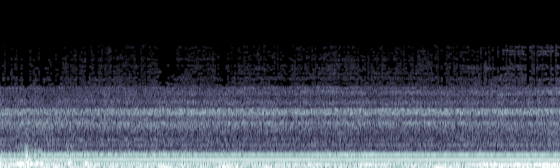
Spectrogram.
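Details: Steady low electrical hum with faint vehicle-like rumble; no calls from the eagles or any other animal.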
